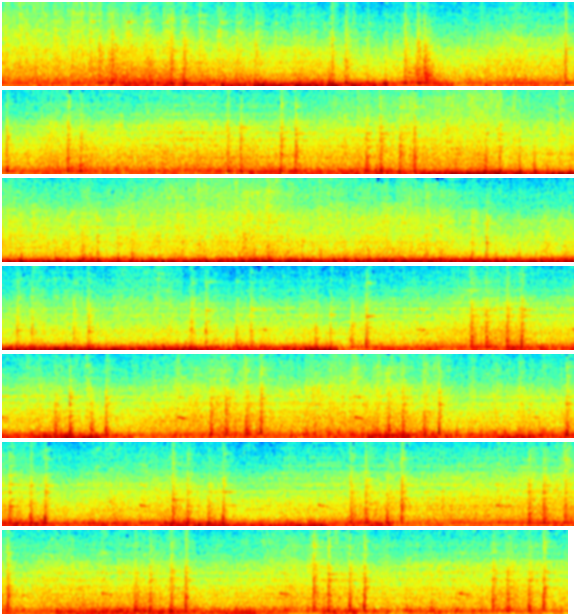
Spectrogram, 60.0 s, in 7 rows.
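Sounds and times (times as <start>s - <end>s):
wheels clicking over rail joints: 0.0s - 6.6s
freight train cars rumbling: 0.0s - 59.9s.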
